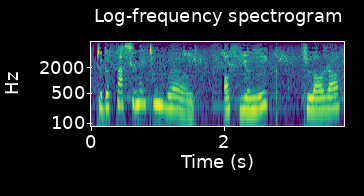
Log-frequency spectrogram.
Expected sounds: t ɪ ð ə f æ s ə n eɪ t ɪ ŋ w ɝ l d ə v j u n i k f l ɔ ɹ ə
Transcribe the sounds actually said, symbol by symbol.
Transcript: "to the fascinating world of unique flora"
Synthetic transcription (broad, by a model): t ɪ ð ə f æ s ə n eɪ t ɪ ŋ w ɝ l d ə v j u n i k f l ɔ ɹ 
